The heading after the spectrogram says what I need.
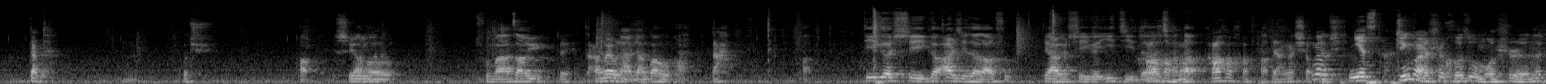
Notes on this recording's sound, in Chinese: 在Joypie的实体店体验了一把《命运之手：严酷的试炼》，并把当时游戏的现场以音频形式带给大家！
